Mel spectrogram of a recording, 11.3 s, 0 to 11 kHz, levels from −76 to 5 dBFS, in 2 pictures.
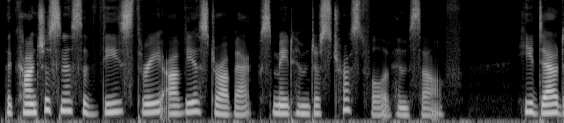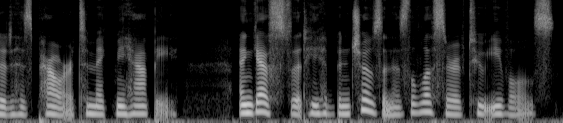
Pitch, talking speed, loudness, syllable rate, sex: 180 Hz, 175 wpm, -22 LUFS, 4.8 syllables/s, female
